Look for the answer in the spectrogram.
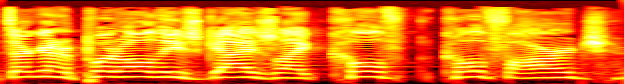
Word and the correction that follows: Kolfage: or Kolfage. I can't say his name. Kolfage, Kolfage, K O L F A G E.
